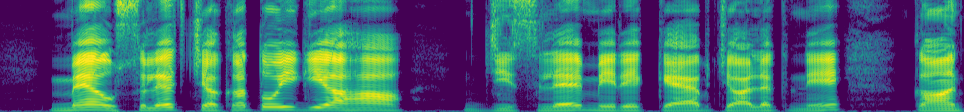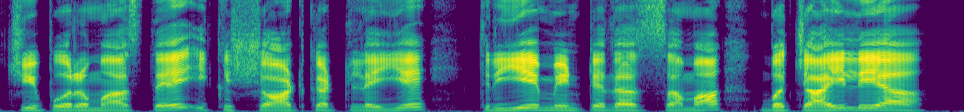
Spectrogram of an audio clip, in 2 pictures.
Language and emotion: Dogri, surprised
